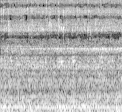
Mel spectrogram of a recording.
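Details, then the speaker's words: Toilet tank refilling after replacing the noisy fill valve: steady hiss of water running in with no whine, squeal or after-noise, normal quiet refill. "The only noise you can hear is the water going in there. Refilling. Ain't no after noise, you heard it."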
